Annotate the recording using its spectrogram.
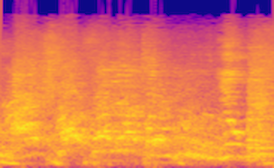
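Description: A man's voice shouting loudly through a microphone and PA, in wordless or unintelligible cries rather than clear speech, with crowd voices joining in.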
